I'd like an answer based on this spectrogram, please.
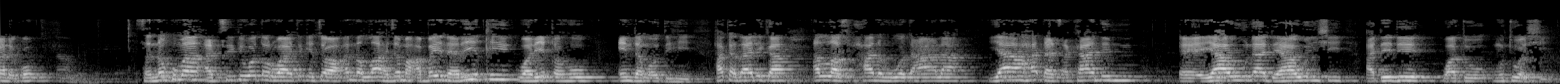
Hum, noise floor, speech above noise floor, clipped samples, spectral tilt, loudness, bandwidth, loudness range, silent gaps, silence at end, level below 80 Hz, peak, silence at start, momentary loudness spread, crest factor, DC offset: none; -44 dBFS; 25 dB; under 0.1%; -5 dB/octave; -19 LUFS; 8.8 kHz; 2 LU; none; 0 s; -60 dBFS; 0 dBFS; 0 s; 9 LU; 18 dB; under 0.1%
